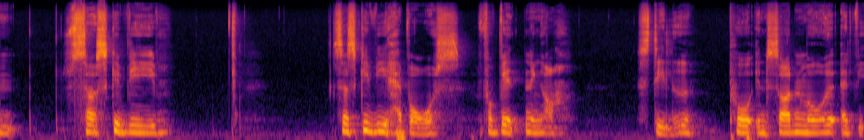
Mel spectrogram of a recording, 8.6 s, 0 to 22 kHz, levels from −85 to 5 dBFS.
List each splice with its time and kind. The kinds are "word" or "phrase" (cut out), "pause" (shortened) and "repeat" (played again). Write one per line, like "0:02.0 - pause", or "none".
none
